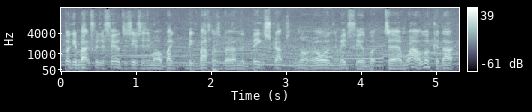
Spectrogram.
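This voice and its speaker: A man's voice: medium pitch, fairly even intonation, rapid-fire, heavy background noise. A man giving live motorsport race commentary.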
